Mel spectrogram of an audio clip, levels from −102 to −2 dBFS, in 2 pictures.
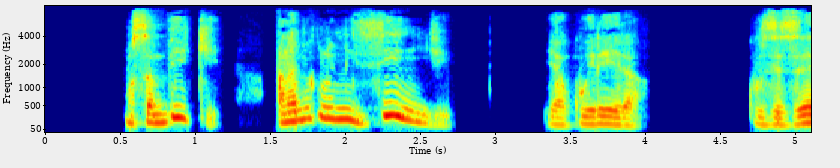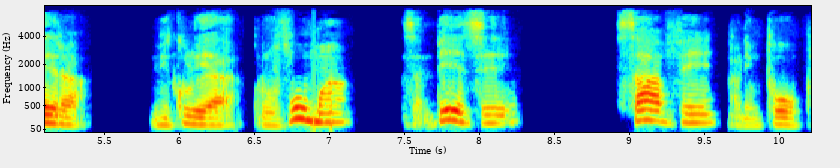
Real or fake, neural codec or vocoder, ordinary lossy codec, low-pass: real; none; MP3, 48 kbps; 7.2 kHz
